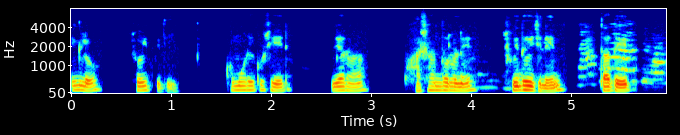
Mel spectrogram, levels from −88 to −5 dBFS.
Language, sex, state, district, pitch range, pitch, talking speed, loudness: Bengali, male, West Bengal, Dakshin Dinajpur, 135-205 Hz, 145 Hz, 100 wpm, -27 LUFS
